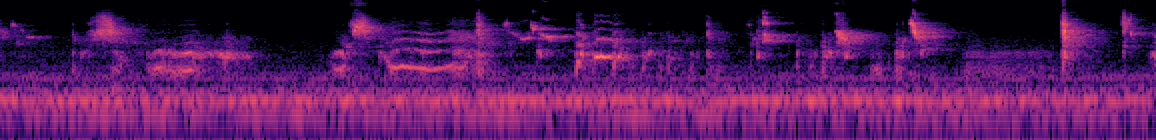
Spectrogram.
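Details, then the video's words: Budgerigar, described as newly talking, giving rapid warbled chatter with squeaky chirps and clicks, mixing bursts and sustained buzzy phrases, over a steady low indoor hum. "Yeni Konuşan Muhabbet kuşu"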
